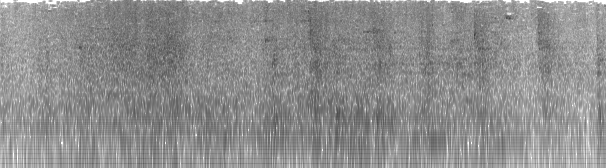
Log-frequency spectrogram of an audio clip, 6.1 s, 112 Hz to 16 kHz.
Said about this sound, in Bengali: ভোর 6টায় দুন এক্সপ্রেস পৌঁছালো হরিদ্বার।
